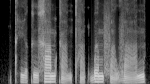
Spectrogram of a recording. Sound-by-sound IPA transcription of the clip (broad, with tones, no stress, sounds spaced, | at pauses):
t̪ʰ i˨˩ ə̯ k ɨ˨˩ x a˧ m k a˨˩˨ n t̪ʰ a˨˩ t̚ ɓ ə˧ m f a˨˩˨ w v a˨˩˦ n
